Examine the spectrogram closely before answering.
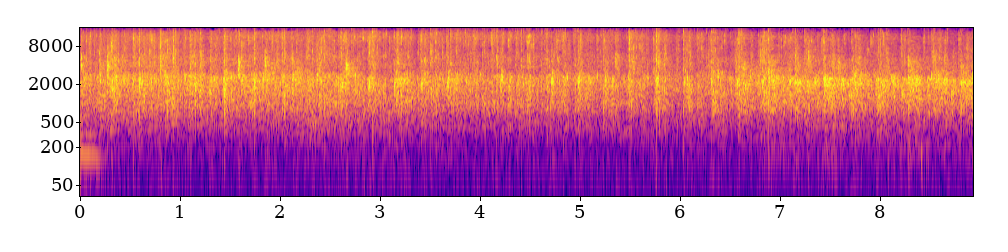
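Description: Sustained audience applause as everyone is asked to stand and welcome a guest onto the stage at a book launch, a dense, steady wash of many hands clapping at an even loudness without pause, with no voices standing out.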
